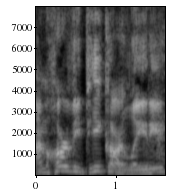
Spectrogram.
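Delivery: put-on acted irritated child voice, curt, slow, deliberate. Retelling a movie scene where a trick-or-treating kid answers: imitating an angry kid. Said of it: "he's just angrily like".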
